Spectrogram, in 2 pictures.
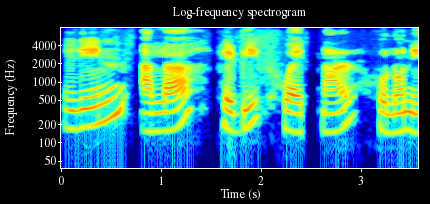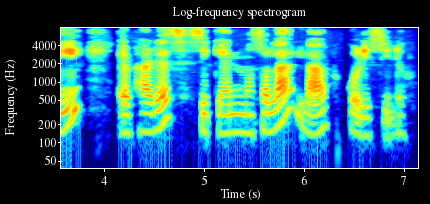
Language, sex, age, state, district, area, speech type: Assamese, female, 45-60, Assam, Golaghat, rural, read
